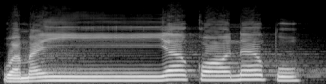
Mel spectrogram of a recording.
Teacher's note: huruf qaf berharokat sukun ya, maka dibaca pantul atau dikolkolahkan. Karena huruf qaf yang berharokat sukun adalah salah satu dari huruf-huruf pantul atau huruf kolkolah. · huruf nun sukun bertemu dengan ya, ditahan dan ditekan 2 harokat, didengungkan lalu dileburkan huruf nunnya menghilang ke huruf ya.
